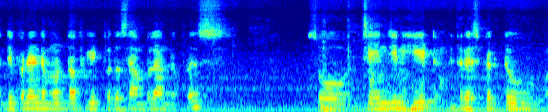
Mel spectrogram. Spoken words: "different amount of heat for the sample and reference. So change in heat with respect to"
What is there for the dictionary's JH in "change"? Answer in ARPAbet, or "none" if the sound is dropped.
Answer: JH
